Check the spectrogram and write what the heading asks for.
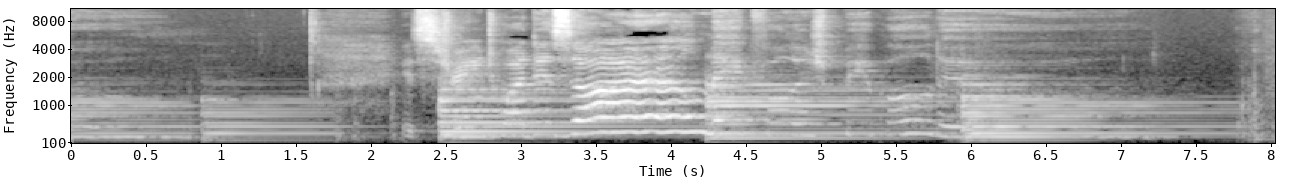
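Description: Sustained piano chords in a minor key, a new chord struck every second or two, with a woman singing a short phrase with vibrato over them about three seconds in. The sound fades away near the end.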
